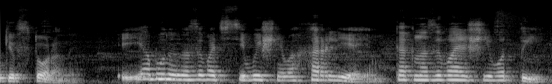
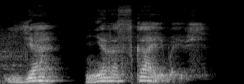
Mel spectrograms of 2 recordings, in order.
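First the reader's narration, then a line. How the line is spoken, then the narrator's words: Through clenched teeth. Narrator (Russian): Процедила сквозь зубы Хона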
